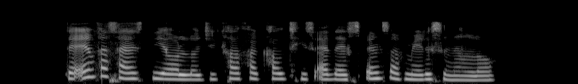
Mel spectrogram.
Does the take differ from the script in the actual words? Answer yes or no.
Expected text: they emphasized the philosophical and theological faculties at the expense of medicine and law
yes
